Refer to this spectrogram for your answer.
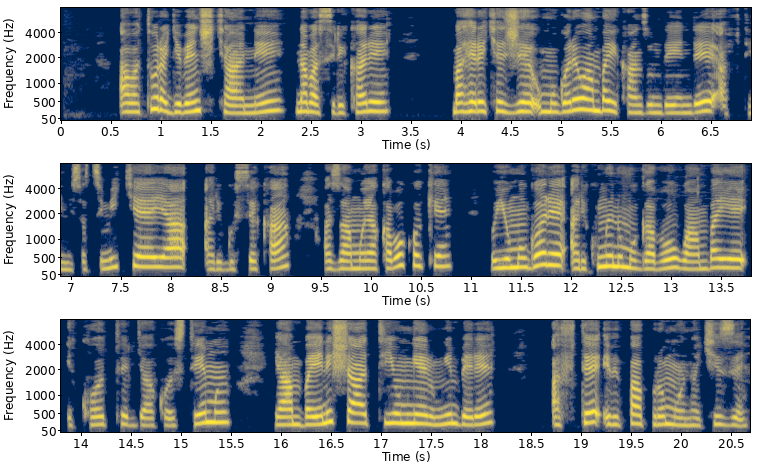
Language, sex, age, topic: Kinyarwanda, female, 18-24, government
